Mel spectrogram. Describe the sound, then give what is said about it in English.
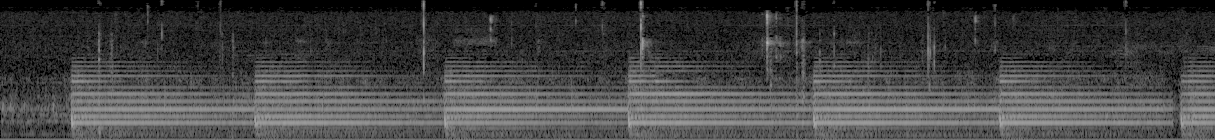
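A clock bell strikes the hour, ringing about six loud, evenly spaced chimes roughly a second and a half apart, each a rich metallic tone that rings on until the next strike. No one speaks. “Did you just have one bell?”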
